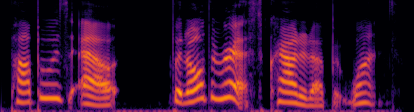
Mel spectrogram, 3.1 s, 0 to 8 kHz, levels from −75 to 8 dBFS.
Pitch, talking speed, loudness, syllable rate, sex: 275 Hz, 210 wpm, -17 LUFS, 5.3 syllables/s, female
